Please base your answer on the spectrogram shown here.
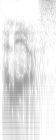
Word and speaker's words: Helios: I'm saying that right the sun Helios helos Helios yeah helos helos that's I'm saying it right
